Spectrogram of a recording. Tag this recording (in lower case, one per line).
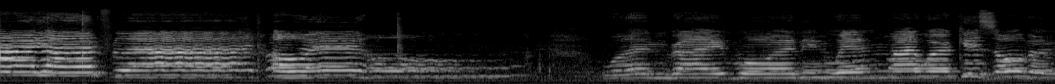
music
